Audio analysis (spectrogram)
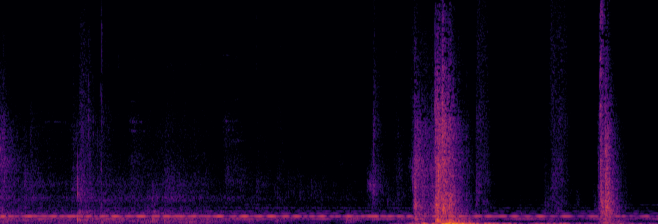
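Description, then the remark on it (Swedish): A toilet door in a shop thuds shut, a few knocks and clatters around the closing thump, with a steady hum underneath and no talking. “Vi går in och stänger dörren.”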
